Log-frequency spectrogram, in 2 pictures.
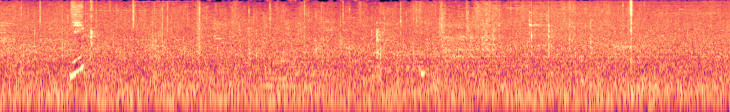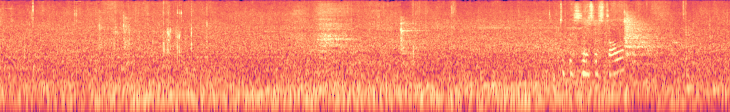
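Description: A young woman speaks briefly nearby.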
